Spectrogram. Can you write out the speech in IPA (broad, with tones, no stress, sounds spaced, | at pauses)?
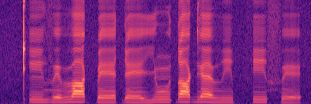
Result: kʼ ĩ˨ v ɪ˨ β a˦ k͡p eː˨ ɗ eː˨ j ũ˦ ɗ a˦ ɡ ɛ˦˨ β i˨ pʰ i˦ f ɪ˨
